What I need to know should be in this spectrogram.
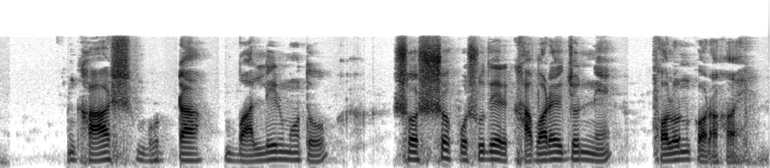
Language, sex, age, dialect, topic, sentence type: Bengali, male, 36-40, Standard Colloquial, agriculture, statement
